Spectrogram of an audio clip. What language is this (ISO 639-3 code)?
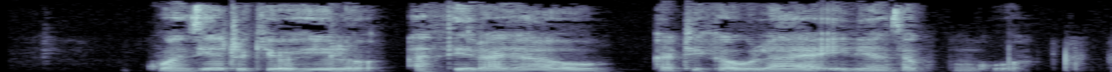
swa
